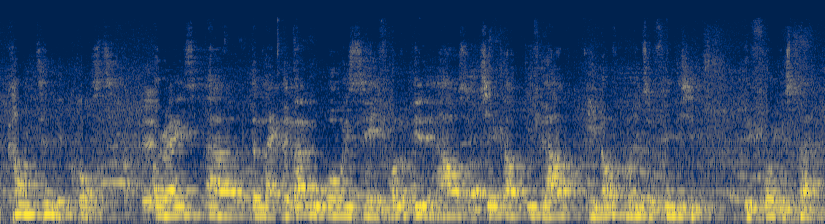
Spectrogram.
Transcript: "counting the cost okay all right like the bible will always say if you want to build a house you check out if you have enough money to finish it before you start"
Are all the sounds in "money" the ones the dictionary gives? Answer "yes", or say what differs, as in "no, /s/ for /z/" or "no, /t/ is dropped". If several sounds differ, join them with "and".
no, /n/ is dropped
